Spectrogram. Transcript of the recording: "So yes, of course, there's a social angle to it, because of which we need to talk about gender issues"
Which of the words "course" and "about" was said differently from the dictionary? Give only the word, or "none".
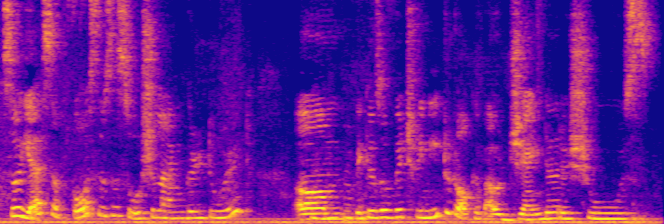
none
